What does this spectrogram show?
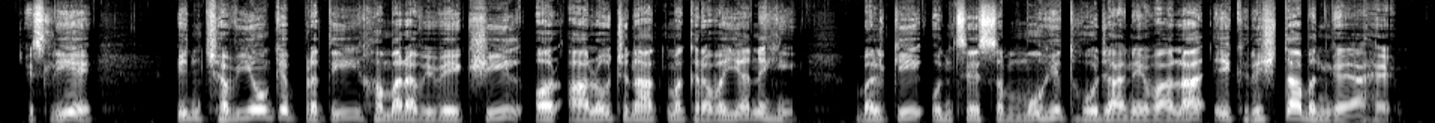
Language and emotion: Hindi, neutral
